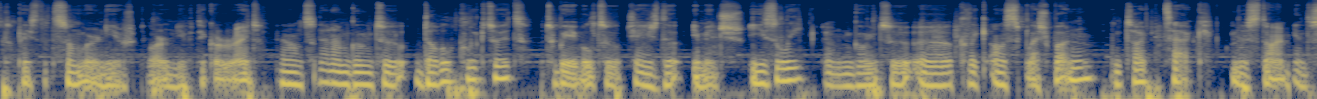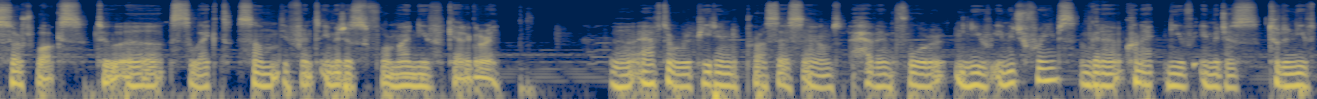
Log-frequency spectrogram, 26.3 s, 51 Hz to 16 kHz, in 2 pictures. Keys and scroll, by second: 2.4 super+v, 10.7-12.1 typing.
